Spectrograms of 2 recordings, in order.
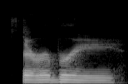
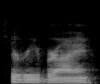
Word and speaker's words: cerebri: alks cerebri alx cerebri and a lot of these words you'll hear pronounced differently by the way sarah bree cerebri anyway is acceptable you'll hear these words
